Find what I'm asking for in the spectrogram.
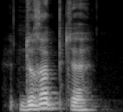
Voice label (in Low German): "dröpte", kaevels platt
